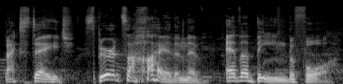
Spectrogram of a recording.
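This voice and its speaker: A man's voice: medium pitch, very animated, moderate pace. A man reading scripted stage directions as the narrator of a radio play. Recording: clear background noise.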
